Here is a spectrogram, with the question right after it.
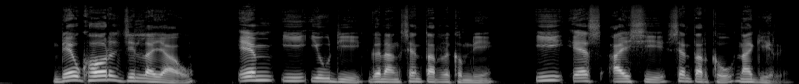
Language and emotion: Bodo, neutral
